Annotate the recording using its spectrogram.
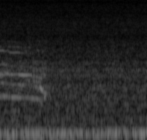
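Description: A single drawn-out, high-pitched call, falling slightly in pitch and ending about two-thirds of a second in, over a steady low hum.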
